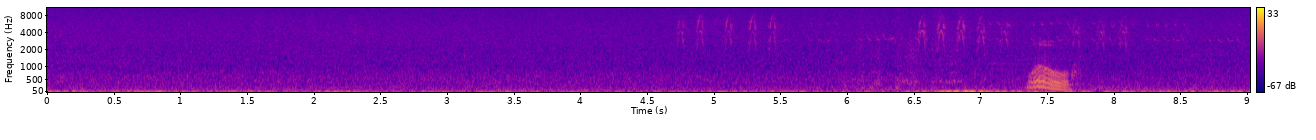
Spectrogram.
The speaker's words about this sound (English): Whoa! Just had a vulture buzz right overhead. Those loud wing flaps, I wonder if it was sitting here and took off. Or if I just caught a recording of its wing beats as it was going over the cliff here, maybe.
